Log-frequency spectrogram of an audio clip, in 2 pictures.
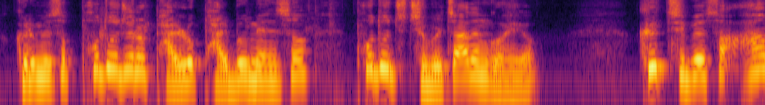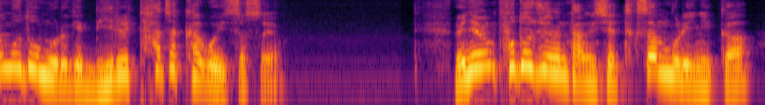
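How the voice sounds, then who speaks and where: A man's voice: on the high side, warm tone. A man, a youth pastor, preaching a sermon for an online youth service and telling the story earnestly and plainly for teens.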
